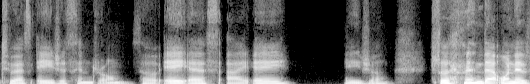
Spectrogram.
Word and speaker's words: ASIA: So ASIA, Asia.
